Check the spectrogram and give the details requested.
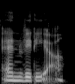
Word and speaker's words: Nvidia: So common that the company has come out and told everyone how to pronounce it. And they said it was Nvidia.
